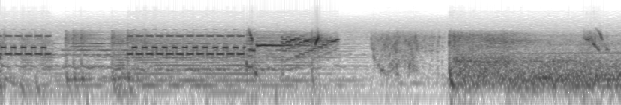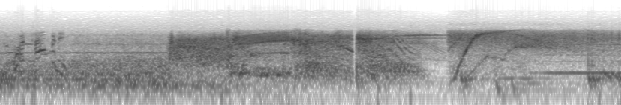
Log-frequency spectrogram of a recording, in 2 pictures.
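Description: Cartoon soundtrack: an electronic alert warbles in rapid bell-like pulses for about three seconds, then gives way to sweeping, whooshing sound effects over music.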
